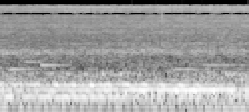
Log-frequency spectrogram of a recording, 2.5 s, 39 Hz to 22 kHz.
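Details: 2022 Ford 6.7 Powerstroke diesel at first start after installing an S&S DCR high-pressure fuel pump in place of the CP4. A deep, even rumble with a steady low beat, no knock or misfire, settles into a normal idle.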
